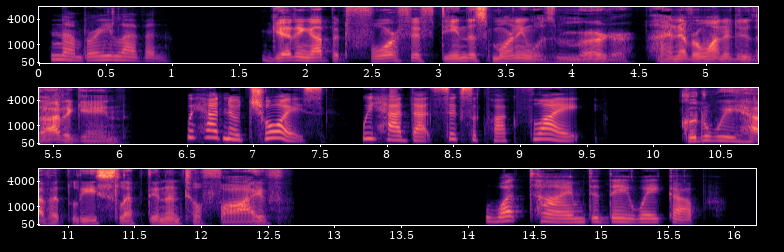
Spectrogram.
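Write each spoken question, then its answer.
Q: What time did they wake up?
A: At 4:15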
